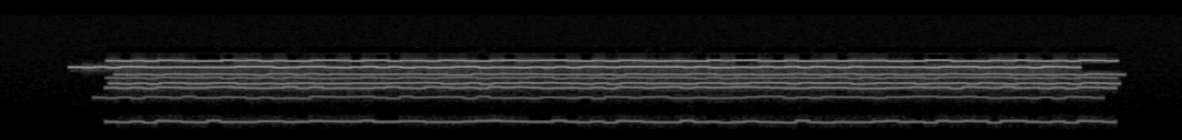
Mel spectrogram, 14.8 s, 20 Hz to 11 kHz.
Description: FT8 (several signals at once), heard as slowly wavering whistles, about 6.25 baud.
